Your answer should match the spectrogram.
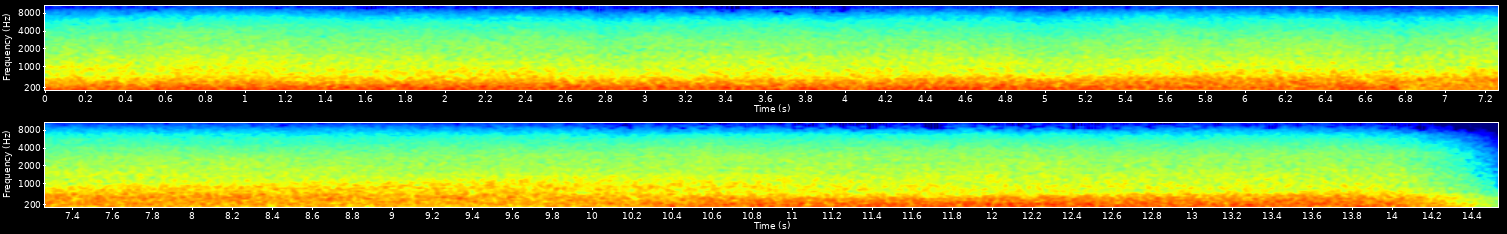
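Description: Surf breaking and washing up a sandy beach: a steady rush of waves that eases slightly about seven seconds in and builds again.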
